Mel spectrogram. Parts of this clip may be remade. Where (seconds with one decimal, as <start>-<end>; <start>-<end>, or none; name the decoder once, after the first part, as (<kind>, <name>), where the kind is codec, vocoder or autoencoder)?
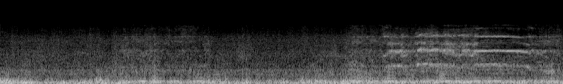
1.2-2.1 (vocoder, HiFi-GAN); 3.5-5.6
